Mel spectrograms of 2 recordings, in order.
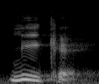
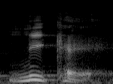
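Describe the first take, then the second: First: The name is said with a Greek pronunciation. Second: The name is said with a Greek pronunciation.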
